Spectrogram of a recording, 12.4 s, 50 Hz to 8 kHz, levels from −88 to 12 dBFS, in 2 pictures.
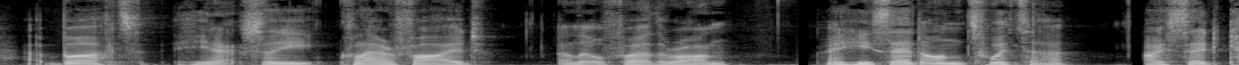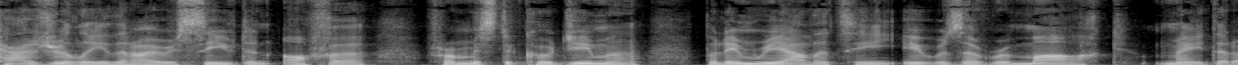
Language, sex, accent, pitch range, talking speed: English, male, British, 105-125 Hz, 155 wpm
